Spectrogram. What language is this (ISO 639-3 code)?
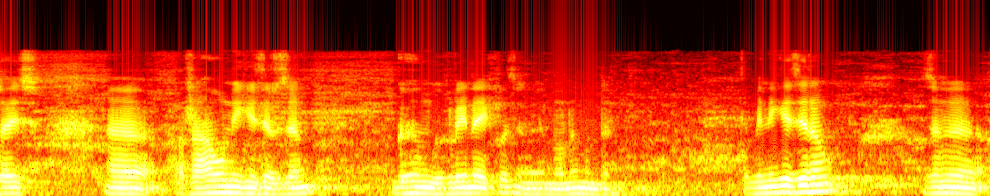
brx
